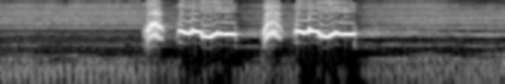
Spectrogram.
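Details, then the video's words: Rival-summoning song of a sooty-headed bulbul, used for luring and tutoring; two fast, liquid, slightly descending warbled phrases with click onsets, over continuous low rumble. "Suara Burung KUTILANG GACOR Asli Tanpa ISIAN Ampun Untuk Suara Panggilan dan Masteran"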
